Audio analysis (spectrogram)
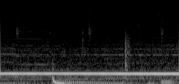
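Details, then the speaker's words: Glion DollyXL electric scooter climbing hill in high mode near 10 mph: loud steady high-pitched whine hitting a resonant frequency; motor straining under load. "That is deafening. Oh, there's the resonant frequency. That sounds horrible. Wow, what a loud scooter."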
